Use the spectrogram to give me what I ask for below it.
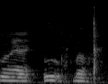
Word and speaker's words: LVNEA: It's LVNEA, but it's pronounced LVNEA.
